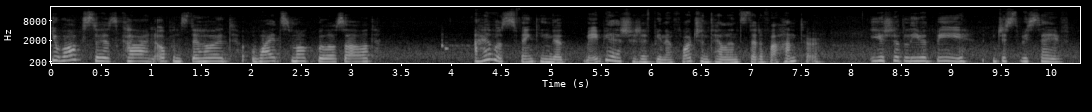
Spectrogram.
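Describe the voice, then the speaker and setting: Woman as high-voiced young hunter recruit. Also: normal speed, slight background noise, close to an everyday voice, rough recording. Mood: composed. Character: curious, earnest young female hunter recruit. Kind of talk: first-person game story narration.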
